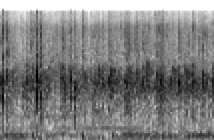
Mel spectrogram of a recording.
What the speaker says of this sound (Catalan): un aplaudiment per Casa Gràcia, sisplau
